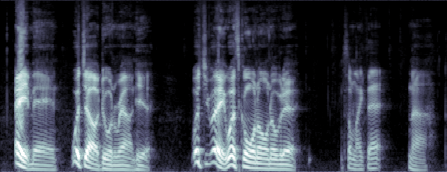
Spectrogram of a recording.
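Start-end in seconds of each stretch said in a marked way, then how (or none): 0.2-3.7 very loud, booming, swooping seventies beat cop voice. Trying out a voice like a seventies beat cop from Shaft. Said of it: "seventies beat cop from like a from Shaft".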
